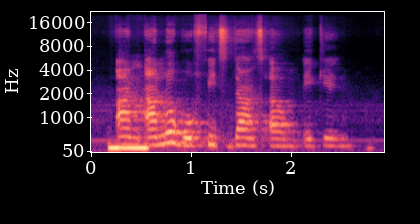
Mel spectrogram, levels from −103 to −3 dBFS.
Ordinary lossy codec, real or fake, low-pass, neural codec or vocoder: none; fake; 19.8 kHz; autoencoder, 48 kHz, 128 numbers a frame, DAC-VAE, trained on Japanese speech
